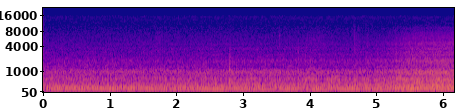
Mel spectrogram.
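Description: Quiet diesel clatter with a slightly uneven beat that wavers from cycle to cycle; this diesel is idling rough.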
